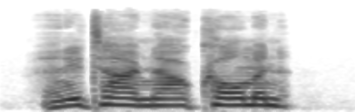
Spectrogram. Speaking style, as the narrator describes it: the captain grunted

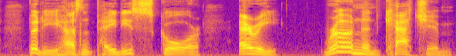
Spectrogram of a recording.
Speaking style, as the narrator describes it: cried Silver

